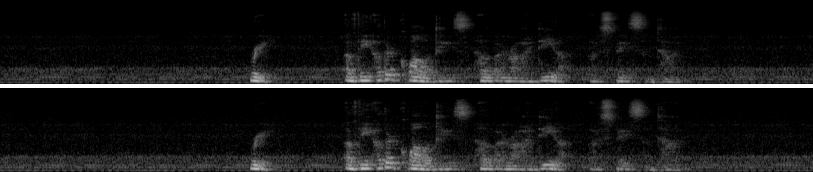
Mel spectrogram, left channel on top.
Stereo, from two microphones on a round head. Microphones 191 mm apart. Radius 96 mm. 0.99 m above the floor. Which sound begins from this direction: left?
A man speaking, at 2.5 s.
